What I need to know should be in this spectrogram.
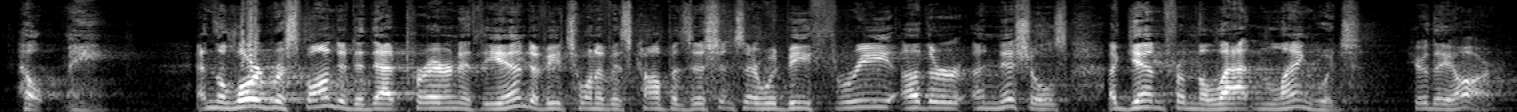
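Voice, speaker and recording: A man preaching a sermon, telling a story and stretching or rushing his words for emphasis. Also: a little high, in a large hall. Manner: storytelling, varies pace for emphasis. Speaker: pastor.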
